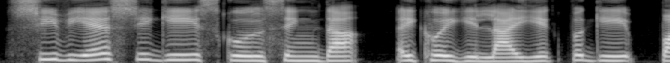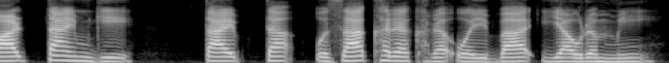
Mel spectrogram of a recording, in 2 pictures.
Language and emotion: Manipuri, neutral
